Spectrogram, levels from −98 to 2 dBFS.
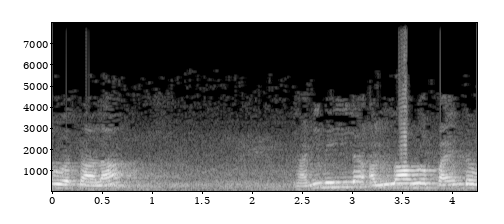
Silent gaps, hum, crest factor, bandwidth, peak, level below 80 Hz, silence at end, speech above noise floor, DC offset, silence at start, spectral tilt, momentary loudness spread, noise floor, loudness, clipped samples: none; none; 14 dB; 8 kHz; 0 dBFS; -54 dBFS; 0 s; 22 dB; under 0.1%; 0 s; -8.5 dB/octave; 24 LU; -33 dBFS; -12 LUFS; 0.3%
